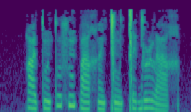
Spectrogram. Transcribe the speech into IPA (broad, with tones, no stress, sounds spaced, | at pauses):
q ɛ˨ tʷ ə̃˨ tʷ ɪ˦ sʷ ə̃˦ p a˨ χ ĩ˨ ǀ ũ˨ ǀ ɪ˦ d u˦ ɭ l a˨ χ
